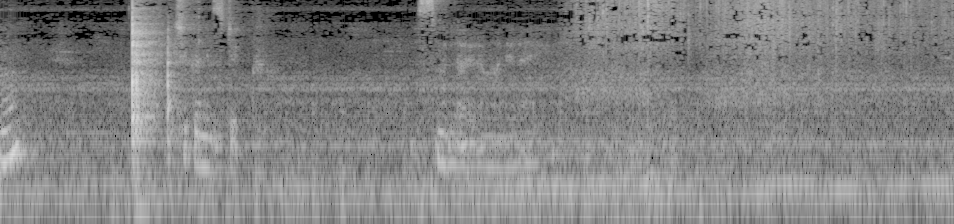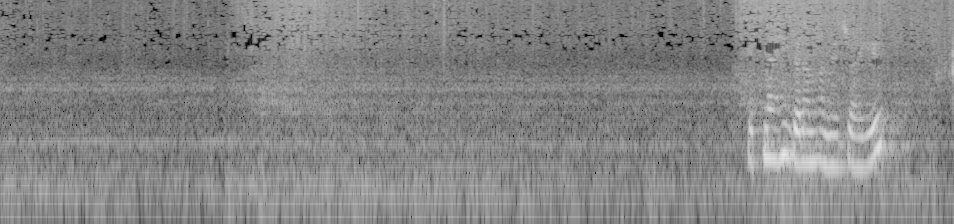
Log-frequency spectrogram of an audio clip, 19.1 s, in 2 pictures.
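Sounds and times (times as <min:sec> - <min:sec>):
chicken sizzling in hot oil: 0:05.6 - 0:19.0.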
